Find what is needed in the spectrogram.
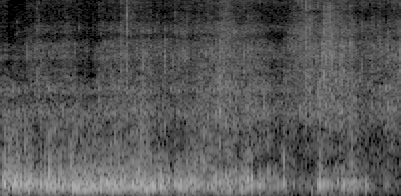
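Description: Wind buffeting the microphone in a low, rumbling gust that eases off about three seconds in.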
